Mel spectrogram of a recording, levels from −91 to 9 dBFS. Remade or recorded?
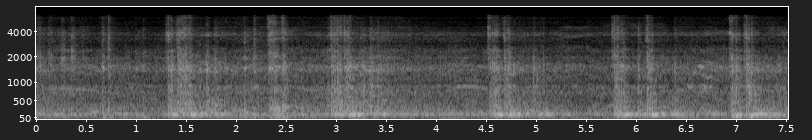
remade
